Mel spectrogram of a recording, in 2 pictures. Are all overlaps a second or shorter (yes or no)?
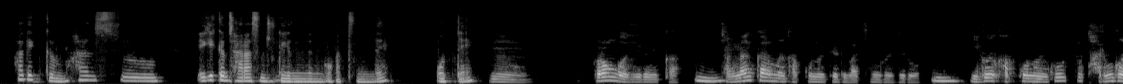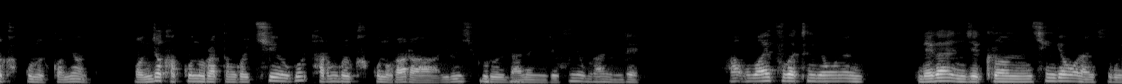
yes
